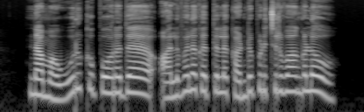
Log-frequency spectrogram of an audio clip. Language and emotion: Tamil, fearful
